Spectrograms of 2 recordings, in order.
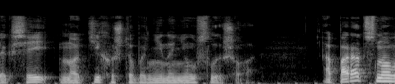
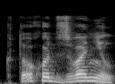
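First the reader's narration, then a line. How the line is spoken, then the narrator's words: Shouted. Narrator (Russian): крикнула жена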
